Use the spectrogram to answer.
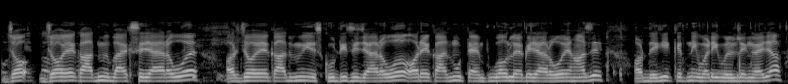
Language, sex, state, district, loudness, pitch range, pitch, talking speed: Hindi, male, Uttar Pradesh, Budaun, -24 LUFS, 155-175 Hz, 165 Hz, 245 wpm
